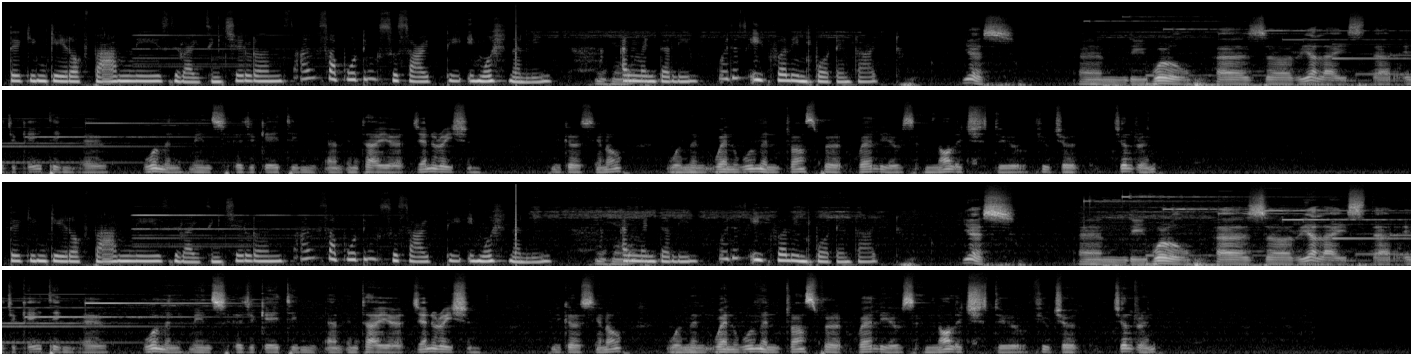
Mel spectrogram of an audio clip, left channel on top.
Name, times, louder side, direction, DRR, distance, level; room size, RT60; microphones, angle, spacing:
voice 1, 0.1-5.5 5.8-5.9 6.2-8.8, left 1 dB, 25° left, 1.7 m, -24 dB
sound 1, 1.3-2.8 10.8-16.6, right 11 dB, 85° right, 7.8 m, -35 dB
voice 2, 5.7-6.4 9.0-9.1 9.6-10.1 10.8-15.1 15.5-18.9 19.6-20.3 20.7-24.9 25.2-25.6, right 5 dB, 50° right, 3.9 m, -28 dB
head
